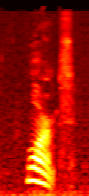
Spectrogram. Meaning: 1. A moderate degree of heat; the sensation of being warm 2. Friendliness, kindness or affection 3. Fervor, intensity of emotion or expression 4. The effect of using mostly red and yellow hues
- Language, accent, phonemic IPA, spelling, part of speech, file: English, US, /wɔɹmθ/, warmth, noun, En-us-warmth.ogg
